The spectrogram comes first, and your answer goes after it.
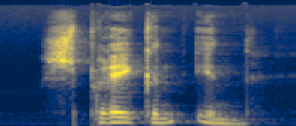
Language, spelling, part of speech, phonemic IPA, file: Dutch, spreken in, verb, /ˈsprekə(n) ˈɪn/, Nl-spreken in.ogg
- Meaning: inflection of inspreken: 1. plural present indicative 2. plural present subjunctive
